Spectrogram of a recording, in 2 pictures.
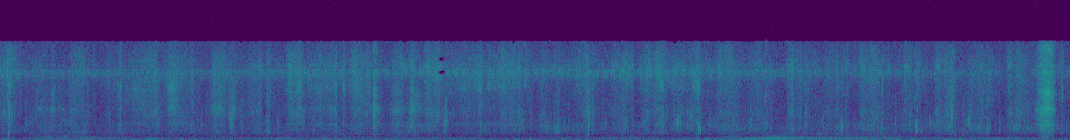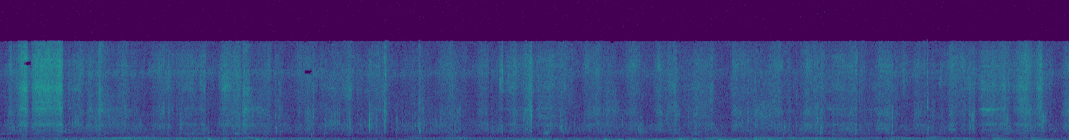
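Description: A woman's footsteps crunch on gravel and grass outdoors.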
